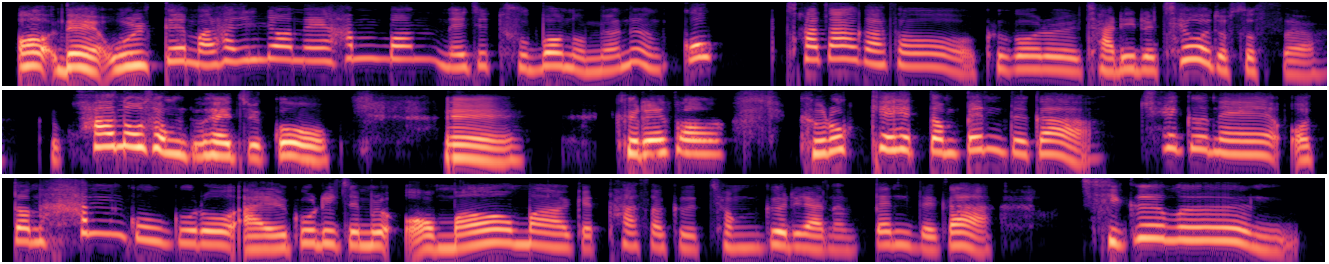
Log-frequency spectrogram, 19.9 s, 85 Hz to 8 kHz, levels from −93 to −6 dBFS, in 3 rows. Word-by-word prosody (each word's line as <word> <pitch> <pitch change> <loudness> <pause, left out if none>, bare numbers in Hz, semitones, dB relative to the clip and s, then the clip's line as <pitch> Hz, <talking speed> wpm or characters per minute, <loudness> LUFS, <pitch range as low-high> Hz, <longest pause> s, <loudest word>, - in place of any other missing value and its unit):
어 255 +1 +6
네. 240 -3 +6
올 245 +7 +2
때만 280 -1 -1
한 330 - -3
1 350 - -5
년에 355 -3 -2
1 380 +3 -8
번 370 -4 -3
내지 235 +1 -6
2 230 -1 -11
번 260 0 +2
오면은 215 +6 -7
꼭 400 +2 0 0.3
찾아가서 280 - -3
그거를 215 -3 -4
자리를 205 +2 -3
채워 350 - 0
줬었어요. 170 - -9 0.2
그 180 - -14
환호성도 360 - +6
해주고. 210 -3 +5 0.6
네. 190 -4 +3 0.4
그래서 265 -1 +5 0.4
그렇게 315 +4 +2
했던 290 -4 +2
밴드가 260 - 0 0.2
최근에 280 -8 -3
어떤 225 +9 -2
1 400 +6 -5
곡으로 240 -7 -1
알고리즘을 215 +4 -1
어마어마하게 200 0 0
타서 205 -3 -9
그 185 -1 -11
정글이라는 190 -4 -4
밴드가 210 -5 -3 0.4
지금은 275 - -1
245 Hz, 255 characters per minute, -24 LUFS, 205-300 Hz, 0.6 s, 어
